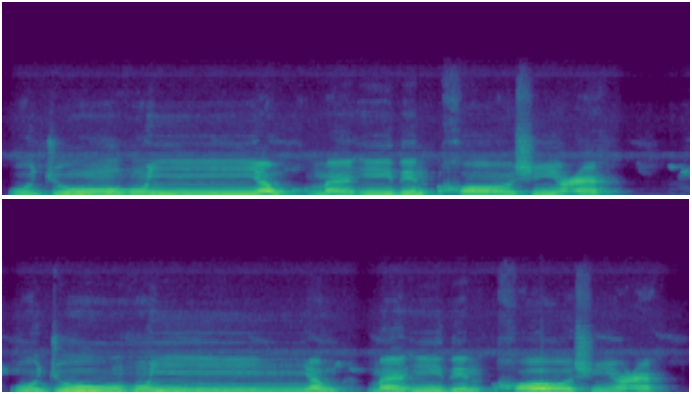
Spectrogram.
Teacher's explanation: Hukumnya dibaca idgham bi ghunnah. Jadi dimasukkan disertai berdengung. Wujuhun yawma idzin, yaw. · Perhatikan wujuhnya dipanjangkan, ada wawu sukunnya.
